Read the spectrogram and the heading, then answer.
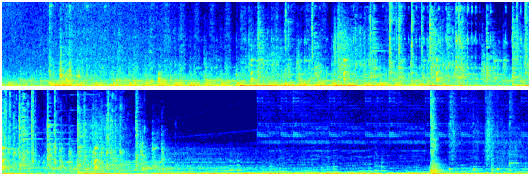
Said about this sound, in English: Fuchsia and green powders are poured into pill-punching machines.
